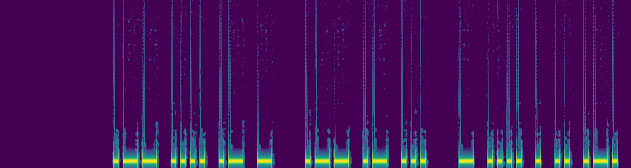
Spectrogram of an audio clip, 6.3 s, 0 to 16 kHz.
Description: Morse code, heard as a keyed tone, about 25 wpm, 700 Hz. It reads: WHAT WAS THEIR
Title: Sentences from Top 1400 Words 25wpm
